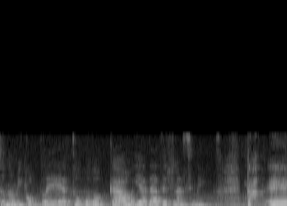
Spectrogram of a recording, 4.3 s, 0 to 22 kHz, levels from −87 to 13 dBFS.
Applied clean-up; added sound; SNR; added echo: none; none; none; none.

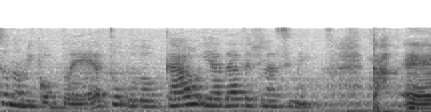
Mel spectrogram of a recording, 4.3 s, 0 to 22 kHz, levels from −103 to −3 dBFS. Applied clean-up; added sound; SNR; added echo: none; none; none; reverberation time 0.2 s.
